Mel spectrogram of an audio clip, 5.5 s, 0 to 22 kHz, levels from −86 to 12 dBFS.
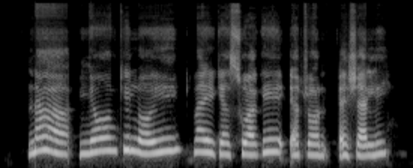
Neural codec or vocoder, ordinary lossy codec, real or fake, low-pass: codec, 44.1 kHz, 2.6 kbps, SNAC; none; fake; none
